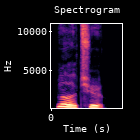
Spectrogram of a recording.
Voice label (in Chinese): "乐趣", Chinese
